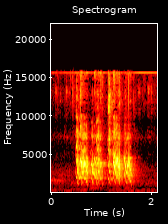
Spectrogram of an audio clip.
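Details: Lovebirds kept as pets give two bursts of loud, shrill, harsh squawking chirps, each lasting about half a second, with a short pause between them against a quiet indoor background.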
